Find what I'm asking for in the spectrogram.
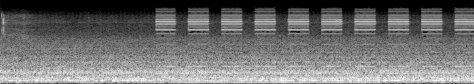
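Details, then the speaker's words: Alarm clock with dirty switches; bursts of high beeps about twice a second over a low room hum, quiet; owner suspects the beeper is muffled by a price sticker covering it, not confirmed. "it's not all that loud but I think that the reason is known all that loud is because the beeper is being covered up by the price sticker"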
